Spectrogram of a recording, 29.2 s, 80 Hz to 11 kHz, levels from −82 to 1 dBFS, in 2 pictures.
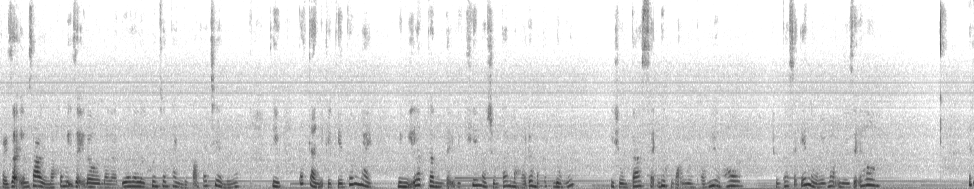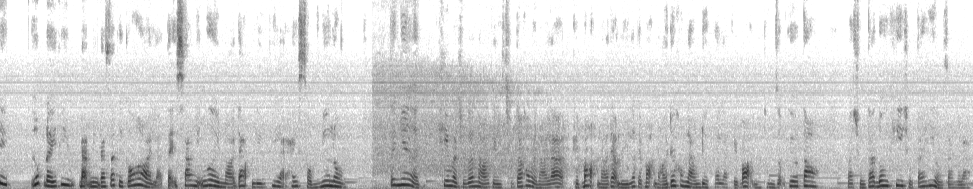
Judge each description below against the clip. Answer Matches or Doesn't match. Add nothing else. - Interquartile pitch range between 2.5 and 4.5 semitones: Doesn't match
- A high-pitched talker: Matches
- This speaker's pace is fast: Matches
